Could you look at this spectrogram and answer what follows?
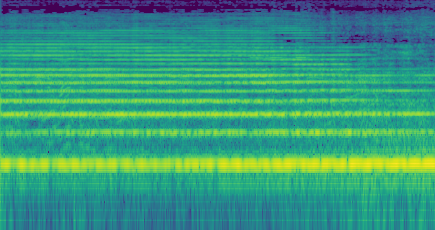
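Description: MEMU electric train's horn held in one long, steady blast as the train approaches.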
